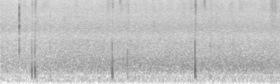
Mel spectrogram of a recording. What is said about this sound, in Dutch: Je oren horen je voetstappen.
